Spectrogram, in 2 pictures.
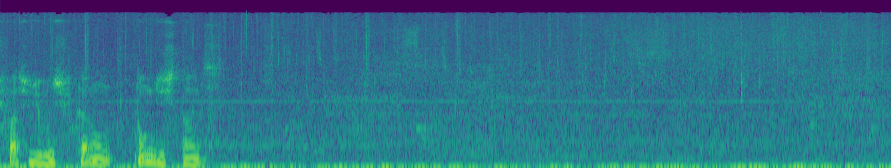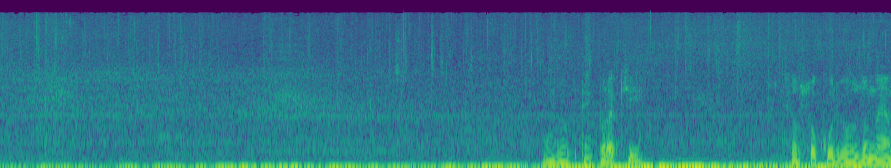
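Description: Footsteps patter on wet stone.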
